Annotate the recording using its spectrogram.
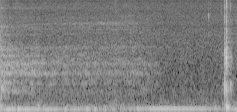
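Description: Quiet room tone: a faint, steady low hum with light hiss and no distinct event.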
